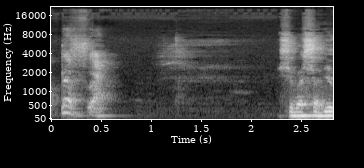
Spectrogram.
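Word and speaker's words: פסח: A pronúncia, mais ou menos, no hebraico é Pessah, terminando com um CH, como se fosse um K no final, Pessah.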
